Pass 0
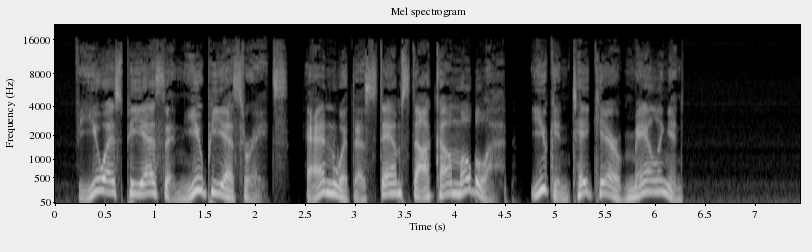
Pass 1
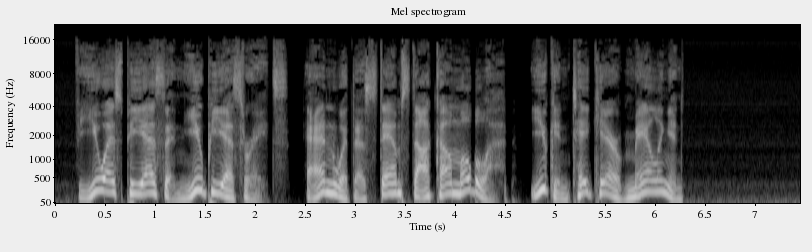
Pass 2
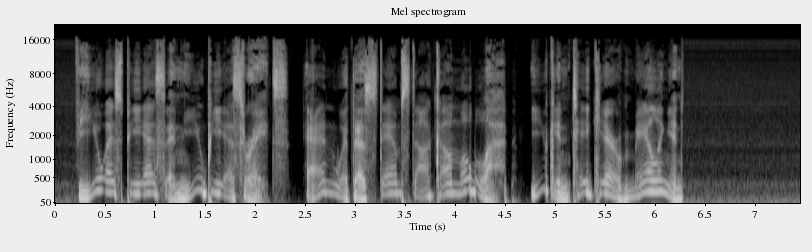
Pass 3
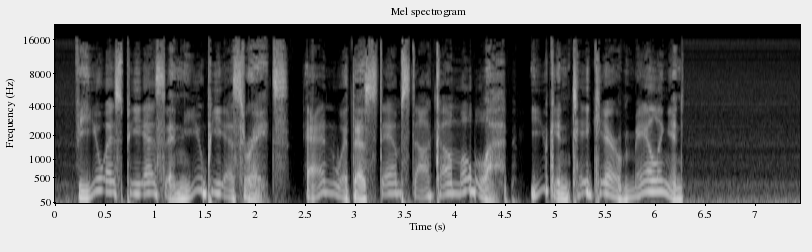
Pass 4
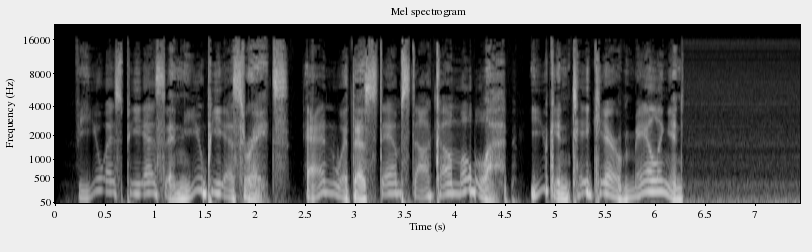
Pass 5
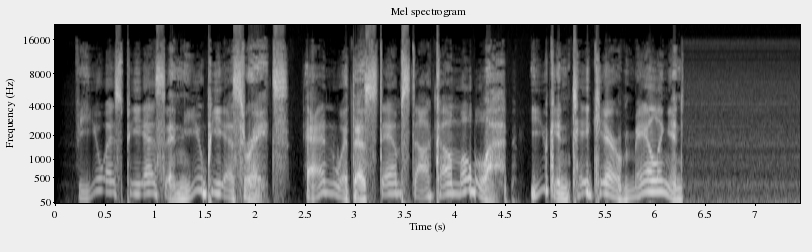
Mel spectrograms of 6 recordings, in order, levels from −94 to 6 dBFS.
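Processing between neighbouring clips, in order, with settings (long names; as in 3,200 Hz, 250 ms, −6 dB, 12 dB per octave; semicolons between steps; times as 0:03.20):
low-shelf EQ 100 Hz +6 dB; level +1 dB
compressor whose output falls as the input rises −29 dBFS, ratio −0.5; level +5.5 dB
dynamic equaliser 1,500 Hz, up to −5 dB, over −42 dBFS, Q 1.9
fade in at the beginning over 1.44 s; level +2 dB
mid-hump overdrive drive 17 dB, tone 5,200 Hz, clips at −1 dBFS; level +1 dB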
